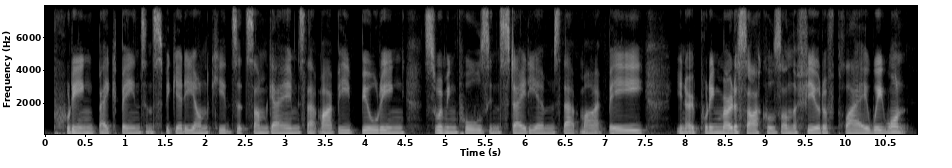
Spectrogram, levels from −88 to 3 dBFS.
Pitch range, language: 155-170 Hz, English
